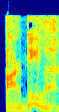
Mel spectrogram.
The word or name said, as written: Arbela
